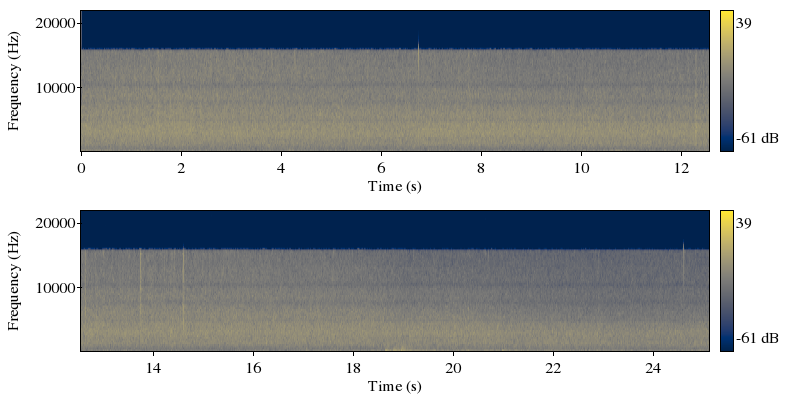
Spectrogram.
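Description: Rain mixed with hail falling in a steady hiss, with one brief low thump about three quarters of the way through.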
